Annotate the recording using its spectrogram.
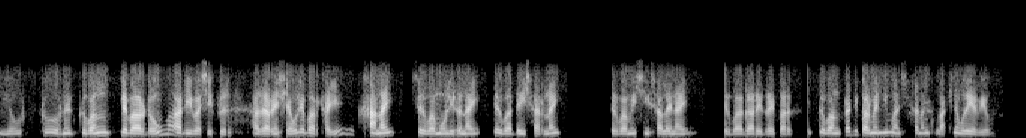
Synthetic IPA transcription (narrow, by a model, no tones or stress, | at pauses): jaw | tuɾnɯɡɯbaŋlebaɾdɔŋadiβasipʰɯɾ | hazaɾnasjawlebaɾtʰajɯkʰanaj | sɯɾbamoliɦɯnajsɯɾbadɯjsaɾnaj | sɯɾbamisiŋsalajnaj | sɯɾbaɡaɾedɾajpaɾɯk̚ʰjɡ̥ɯbaŋtadipaɾmentimansi̥kʰanaŋlakʰinabɯzajeɾbijaw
